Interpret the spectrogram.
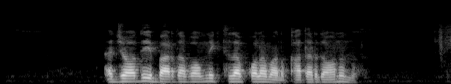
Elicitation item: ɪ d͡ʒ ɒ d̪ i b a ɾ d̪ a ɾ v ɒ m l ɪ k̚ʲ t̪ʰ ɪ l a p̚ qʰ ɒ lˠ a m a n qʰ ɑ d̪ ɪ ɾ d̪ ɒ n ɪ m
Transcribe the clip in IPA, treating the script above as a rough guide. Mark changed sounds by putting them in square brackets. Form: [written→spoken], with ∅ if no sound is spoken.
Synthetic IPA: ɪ d͡ʒ ɒ d̪ i b a ɾ d̪ a [ɾ→∅] v ɒ m l ɪ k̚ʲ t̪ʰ ɪ l a p̚ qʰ ɒ lˠ a m a n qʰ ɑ d̪ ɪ ɾ d̪ ɒ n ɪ m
